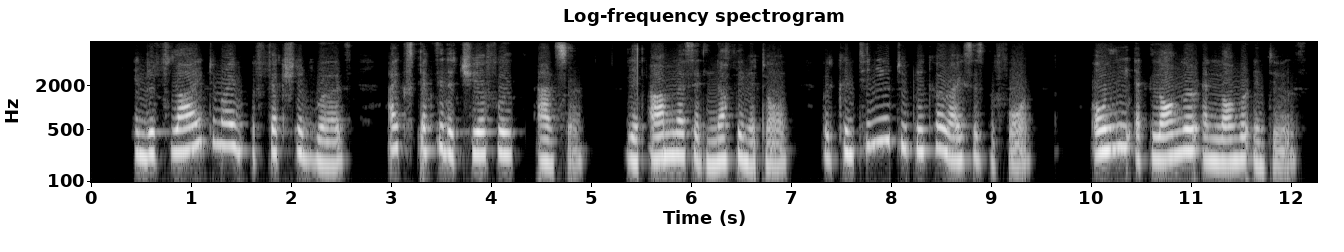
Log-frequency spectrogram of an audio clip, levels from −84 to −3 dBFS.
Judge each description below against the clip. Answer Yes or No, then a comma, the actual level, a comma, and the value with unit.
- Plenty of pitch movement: No, average, 5.0 semitones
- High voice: Yes, high, 230 Hz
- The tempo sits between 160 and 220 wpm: No, average, 150 wpm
